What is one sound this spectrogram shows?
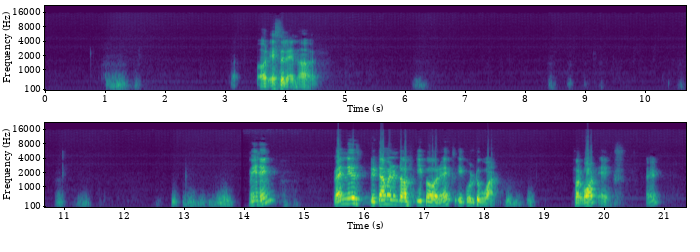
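An elderly man lectures calmly through a headset microphone, with pauses.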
